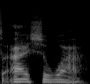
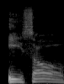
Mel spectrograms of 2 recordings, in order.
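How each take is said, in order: First: The name is said with three syllables. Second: The name is said with two syllables. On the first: The speaker calls it right. "That ain't how it's pronounced. It's Aishawa" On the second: The speaker calls it wrong. "they're gonna say Esau"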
